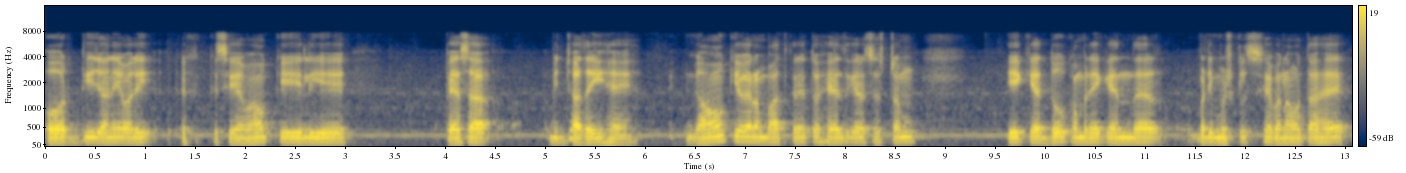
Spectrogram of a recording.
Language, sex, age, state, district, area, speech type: Hindi, female, 45-60, Rajasthan, Jaipur, urban, spontaneous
